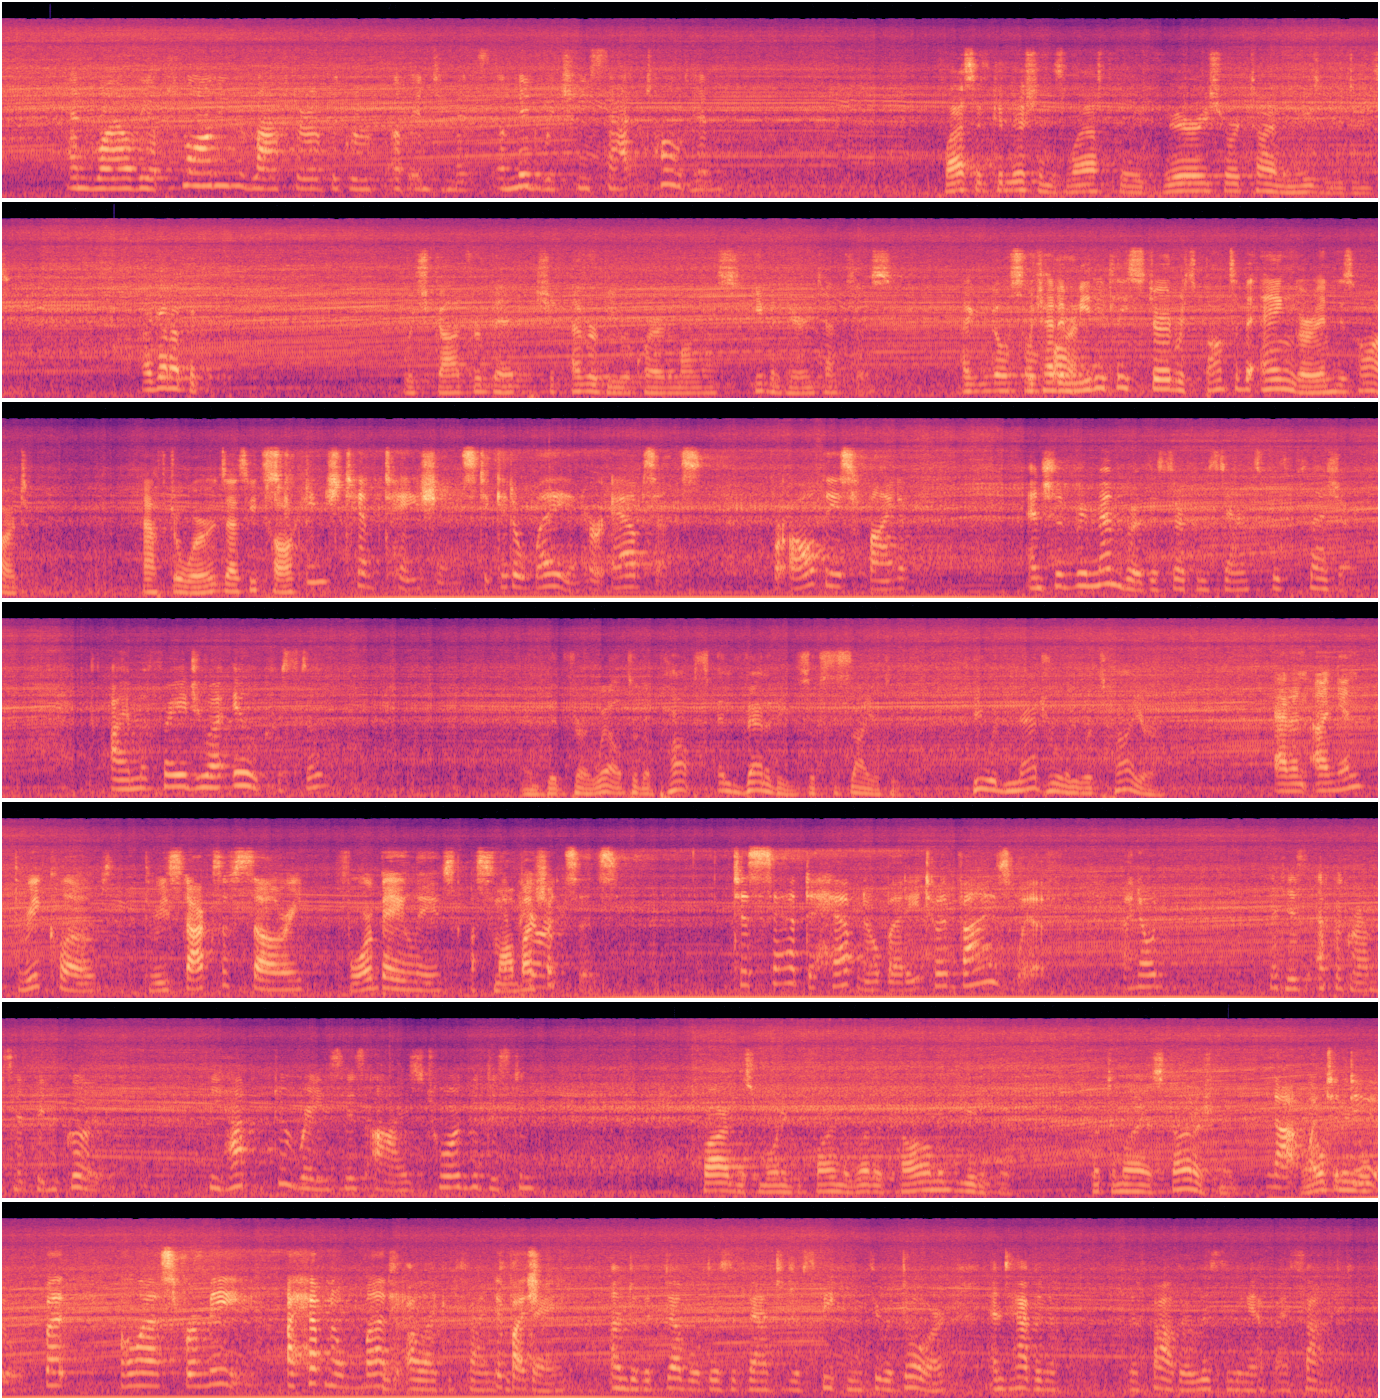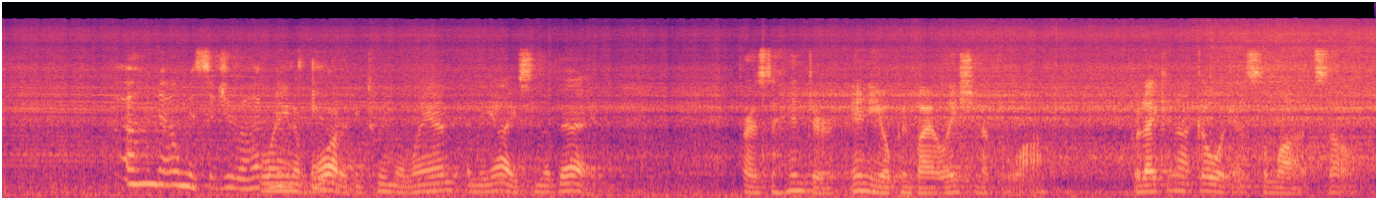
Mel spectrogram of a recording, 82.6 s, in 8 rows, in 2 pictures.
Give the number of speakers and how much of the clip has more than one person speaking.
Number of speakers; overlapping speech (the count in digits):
8, about 5%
